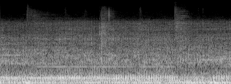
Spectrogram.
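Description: An off-road motorcycle with a 52-tooth rear sprocket is ridden hard during a race lap. Its engine drones loud and close in a steady, unbroken roar throughout, with no talk.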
